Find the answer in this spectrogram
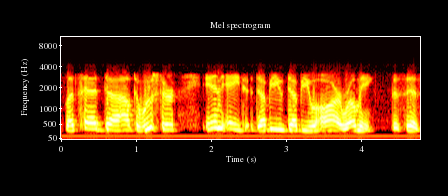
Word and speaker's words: Worcester: It's funny uh in Rocky River in part pronounced Worster Road, but city of Worcester.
